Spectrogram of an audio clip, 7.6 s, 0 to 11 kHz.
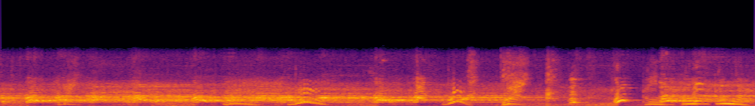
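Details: Neve, a young wavy-coated white shepherd dog mixed with Maremmano, caged after 10 March 2012. Short arching whimpers and yips rise and fall repeatedly against a constant noisy background with some voices.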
